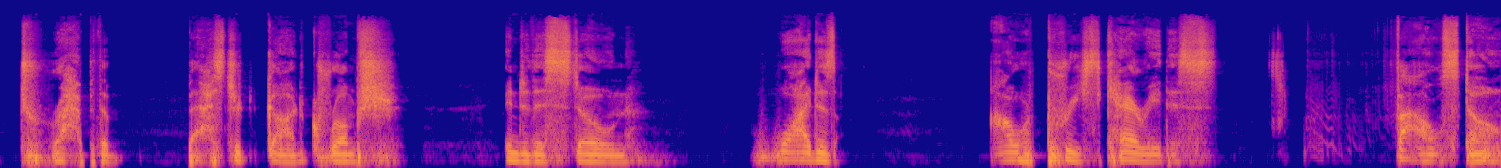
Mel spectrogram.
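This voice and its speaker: A man puts on a character voice at a medium pitch. He delivers it at a very slow pace. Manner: stern, scolding, grim.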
